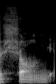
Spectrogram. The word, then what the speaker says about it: Zhang: So I am still expecting some pretty big things from Zhang this year. It's just that, or Shang, if I want to say it like Matthew is trying to teach us to.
